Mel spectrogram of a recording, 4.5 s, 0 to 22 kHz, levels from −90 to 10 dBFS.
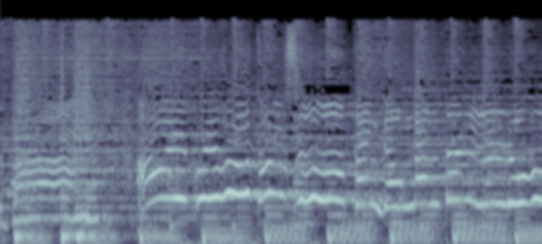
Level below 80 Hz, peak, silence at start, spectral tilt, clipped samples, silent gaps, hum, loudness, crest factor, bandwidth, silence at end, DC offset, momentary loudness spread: -30 dBFS; 0 dBFS; 0 s; -3 dB/octave; under 0.1%; none; none; -13 LUFS; 14 dB; 17 kHz; 0 s; under 0.1%; 4 LU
